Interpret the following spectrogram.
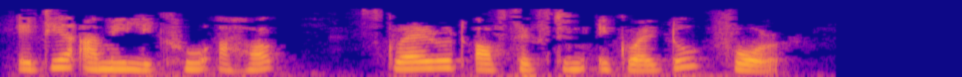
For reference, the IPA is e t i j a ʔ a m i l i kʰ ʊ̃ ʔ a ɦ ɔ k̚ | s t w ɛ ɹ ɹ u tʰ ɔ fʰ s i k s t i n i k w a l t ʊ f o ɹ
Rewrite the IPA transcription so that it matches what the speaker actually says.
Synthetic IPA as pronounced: e t i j a ʔ a m i l i kʰ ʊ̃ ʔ a ɦ ɔ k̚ | s k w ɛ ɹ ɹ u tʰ ɔ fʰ s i k s t i n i k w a l t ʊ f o ɹ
